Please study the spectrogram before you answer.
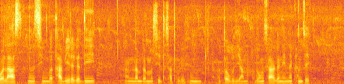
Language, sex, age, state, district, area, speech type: Manipuri, male, 30-45, Manipur, Thoubal, rural, spontaneous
